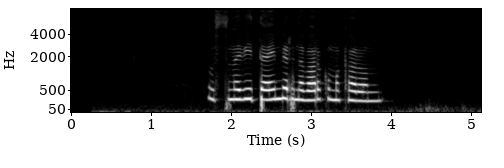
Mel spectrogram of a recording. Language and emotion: Russian, neutral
